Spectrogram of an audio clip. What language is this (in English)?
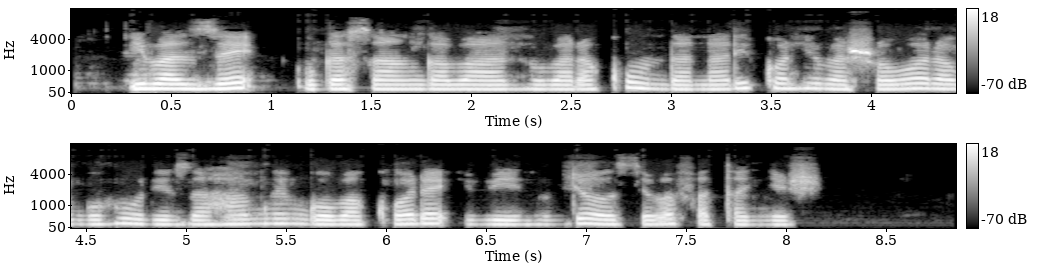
Kinyarwanda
